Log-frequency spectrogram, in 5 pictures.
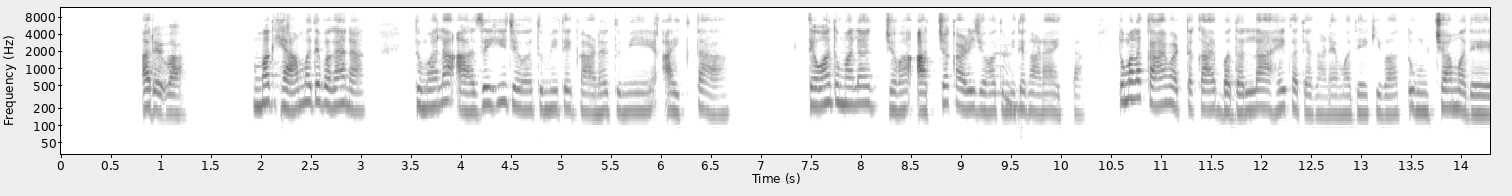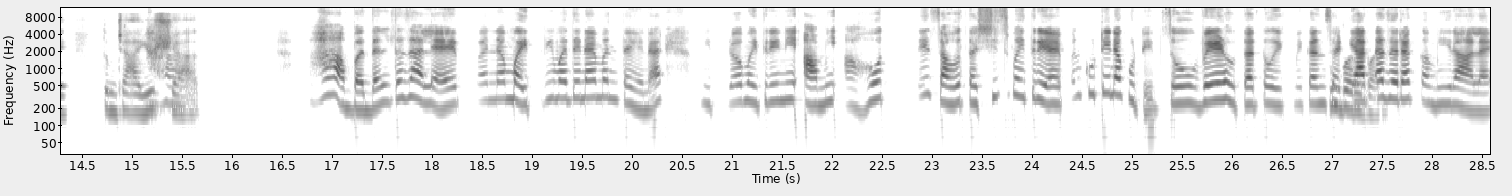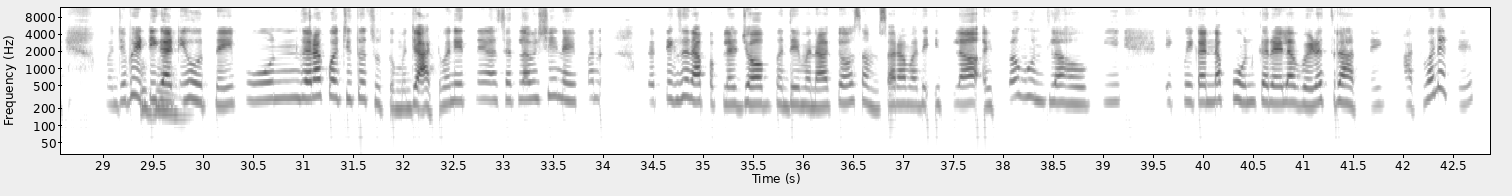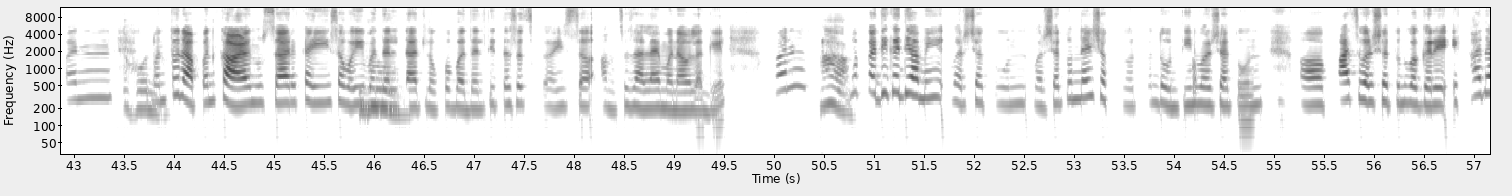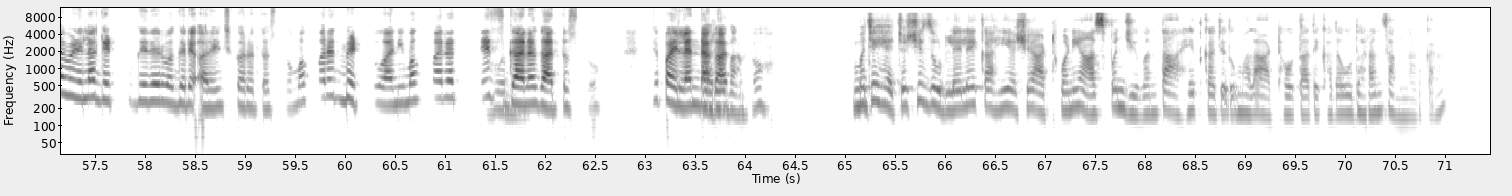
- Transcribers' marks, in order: tapping; other background noise; in English: "गेट टुगेदर"
- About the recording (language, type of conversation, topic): Marathi, podcast, शाळा किंवा कॉलेजच्या दिवसांची आठवण करून देणारं तुमचं आवडतं गाणं कोणतं आहे?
